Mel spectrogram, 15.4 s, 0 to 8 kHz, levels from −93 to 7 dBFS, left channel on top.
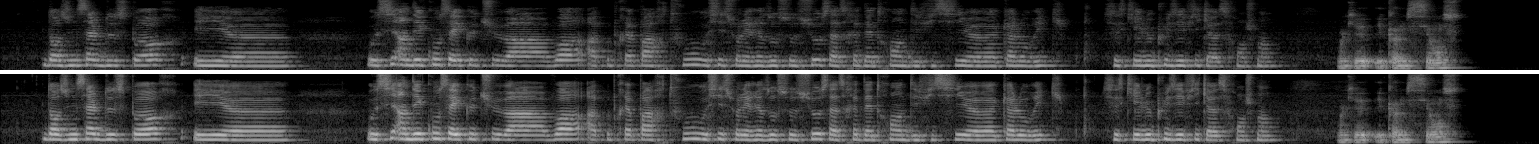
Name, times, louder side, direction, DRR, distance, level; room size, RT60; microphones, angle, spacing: voice 1, 0.4-3.0 3.7-10.7 11.1-12.8, right 7 dB, 90° right, 0.4 m, -31 dB
voice 2, 13.4-14.6, equal, 15° right, 0.6 m, -35 dB
2.9 x 2.3 x 3.6 m
head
